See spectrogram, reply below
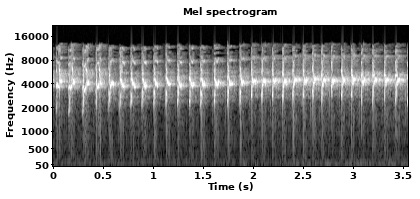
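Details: Young lovebird offered as a tutor recording for training other birds to sing, producing a fast unbroken trill of sharp high chirps, roughly ten per second, steady in pitch and loudness throughout.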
